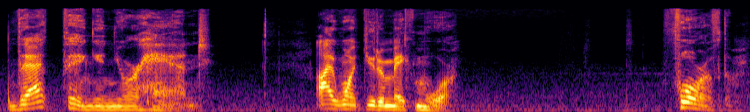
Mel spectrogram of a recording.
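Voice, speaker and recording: A scheming game villain with a forceful, bright voice and lively intonation. He is curt and commanding, with faint noise behind. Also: medium pitch, takes it slowly. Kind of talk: video game character acting.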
